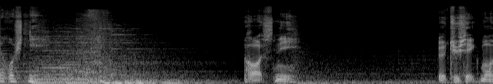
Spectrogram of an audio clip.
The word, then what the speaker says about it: Roshni: Elle ne s'appelle pas Rosny. Roshni, ça ne va pas bien dans votre tête.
